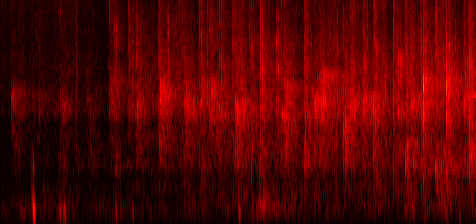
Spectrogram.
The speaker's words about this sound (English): I love it. Y'all clap for everything. It's amazing.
